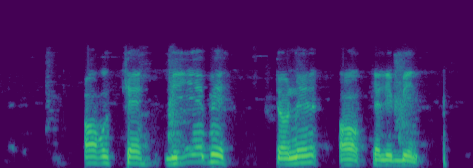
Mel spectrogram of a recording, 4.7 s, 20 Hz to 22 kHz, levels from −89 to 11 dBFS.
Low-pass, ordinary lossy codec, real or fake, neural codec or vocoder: 7.2 kHz; Opus, 24 kbps; real; none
